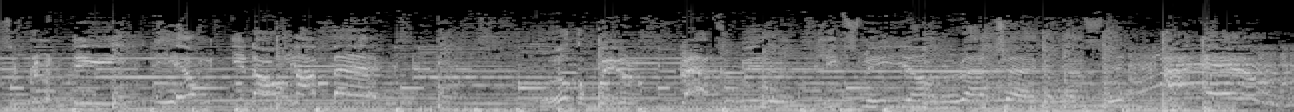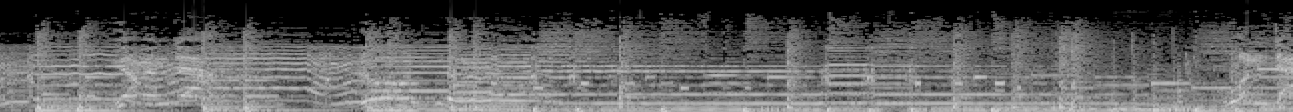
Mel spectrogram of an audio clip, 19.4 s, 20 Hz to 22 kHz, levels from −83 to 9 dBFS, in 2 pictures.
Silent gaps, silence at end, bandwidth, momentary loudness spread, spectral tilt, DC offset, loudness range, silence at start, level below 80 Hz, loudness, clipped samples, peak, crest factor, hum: none; 0 s; 14.5 kHz; 6 LU; -4.5 dB/octave; under 0.1%; 3 LU; 0 s; -22 dBFS; -12 LUFS; under 0.1%; 0 dBFS; 12 dB; none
